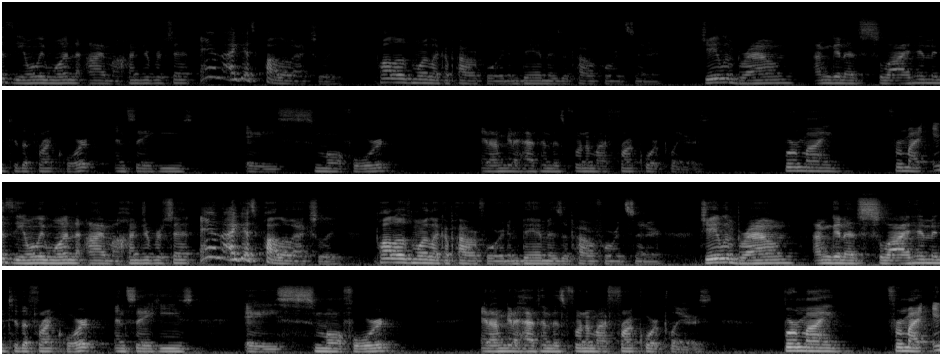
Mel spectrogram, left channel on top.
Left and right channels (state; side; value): quieter; left; 14.6 dB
